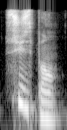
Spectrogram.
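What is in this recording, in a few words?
"suspens", French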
